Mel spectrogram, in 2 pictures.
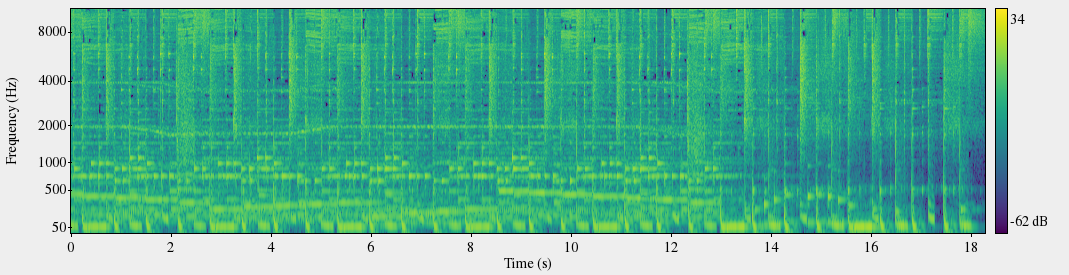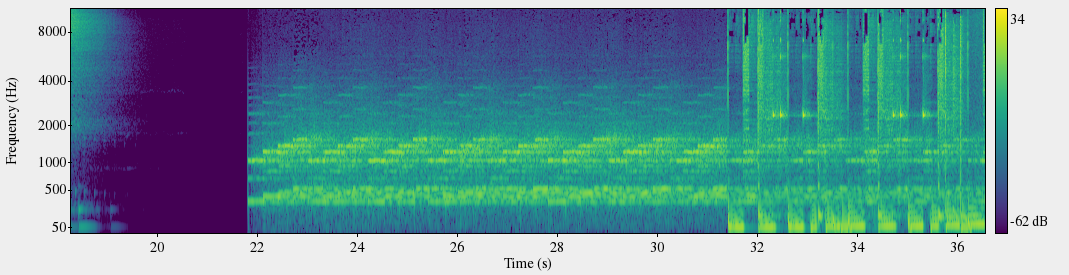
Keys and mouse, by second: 0.9 middle click, 5.9 alt+a, 6.7 click, 7.6 g, 10.4 click, 11.7-17.1 drag, 20.2 ctrl+z, 20.6 ctrl+z, 22.1 ctrl+z, 24.0 ctrl+shift+z, 27.5 click, 30.0 g, 36.0-36.5 middle drag.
